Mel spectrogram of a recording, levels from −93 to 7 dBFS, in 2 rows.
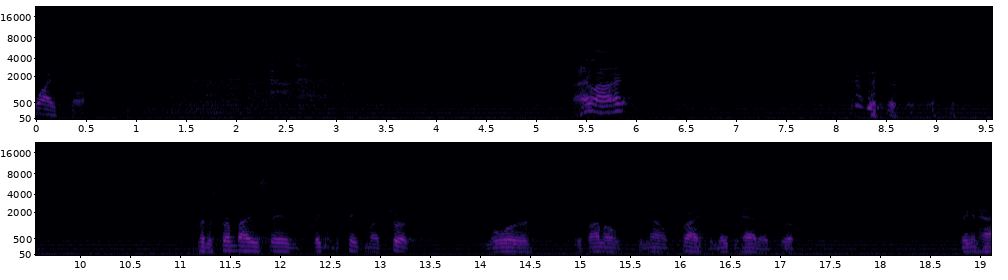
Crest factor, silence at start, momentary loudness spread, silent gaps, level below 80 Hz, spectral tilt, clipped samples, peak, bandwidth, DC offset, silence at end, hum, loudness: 20 dB; 0 s; 5 LU; none; under -90 dBFS; -4.5 dB/octave; under 0.1%; -52 dBFS; 7.4 kHz; under 0.1%; 0 s; none; -67 LUFS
